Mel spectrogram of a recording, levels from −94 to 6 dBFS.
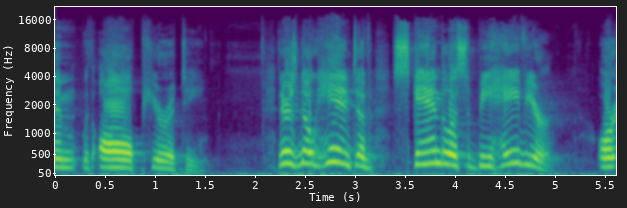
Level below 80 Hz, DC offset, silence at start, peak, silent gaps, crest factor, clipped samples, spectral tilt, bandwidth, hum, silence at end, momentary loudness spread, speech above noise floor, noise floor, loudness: -44 dBFS; under 0.1%; 0 s; 0 dBFS; none; 12 dB; under 0.1%; -3.5 dB/octave; 16 kHz; none; 0 s; 11 LU; 30 dB; -42 dBFS; -12 LUFS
